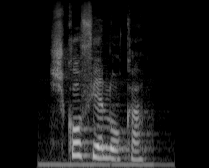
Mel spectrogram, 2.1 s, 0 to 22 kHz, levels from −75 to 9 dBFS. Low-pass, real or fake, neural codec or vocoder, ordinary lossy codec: none; fake; vocoder, 44.1 kHz, 128 mel bands every 512 samples, BigVGAN v2; none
